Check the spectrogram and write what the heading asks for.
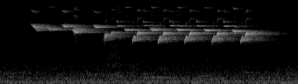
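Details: Corsican European goldfinch singing a rapid series of bright, descending whistled notes, roughly four per second, building into a tinkling twitter over about two and a half seconds in otherwise quiet surroundings.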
